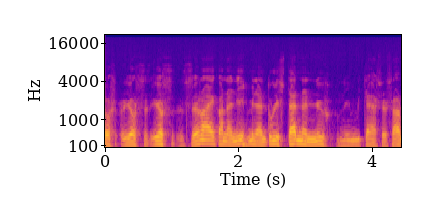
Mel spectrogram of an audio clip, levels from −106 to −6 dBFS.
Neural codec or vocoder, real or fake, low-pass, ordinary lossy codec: none; real; 19.8 kHz; none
